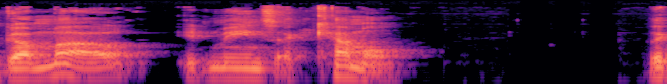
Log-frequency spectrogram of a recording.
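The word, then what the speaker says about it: גמל: as a word spelled giml m lamad but pronounced Gamal it means a camel the Camel image goes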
